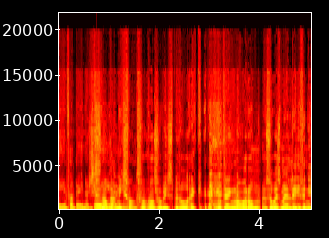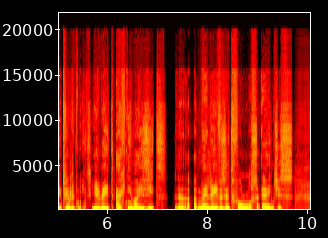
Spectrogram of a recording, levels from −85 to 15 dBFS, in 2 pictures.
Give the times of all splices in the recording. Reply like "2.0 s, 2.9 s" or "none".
5.1 s, 7.4 s

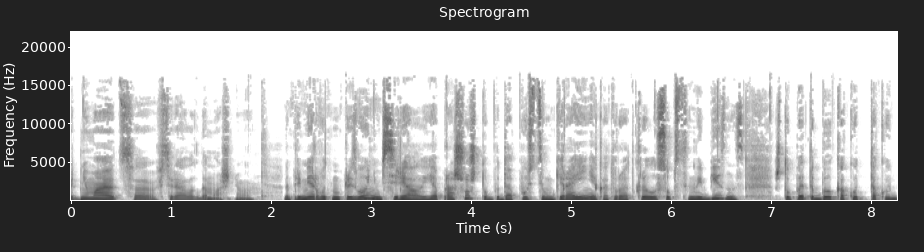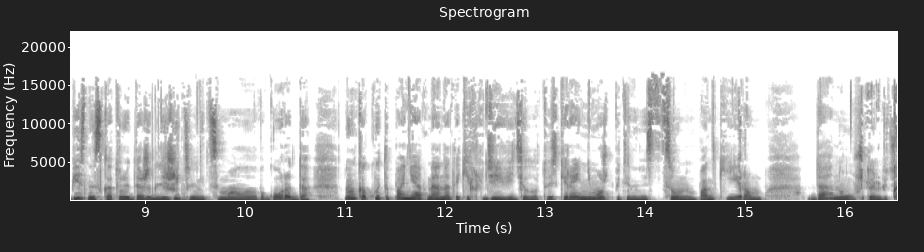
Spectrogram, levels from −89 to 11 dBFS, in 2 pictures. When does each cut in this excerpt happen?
2.1 s

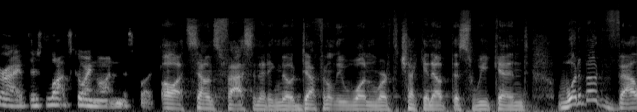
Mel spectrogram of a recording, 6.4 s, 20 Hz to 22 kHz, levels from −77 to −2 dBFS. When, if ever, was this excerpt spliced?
none

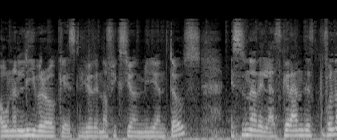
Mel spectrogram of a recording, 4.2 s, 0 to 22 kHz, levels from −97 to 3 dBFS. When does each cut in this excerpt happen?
2.9 s

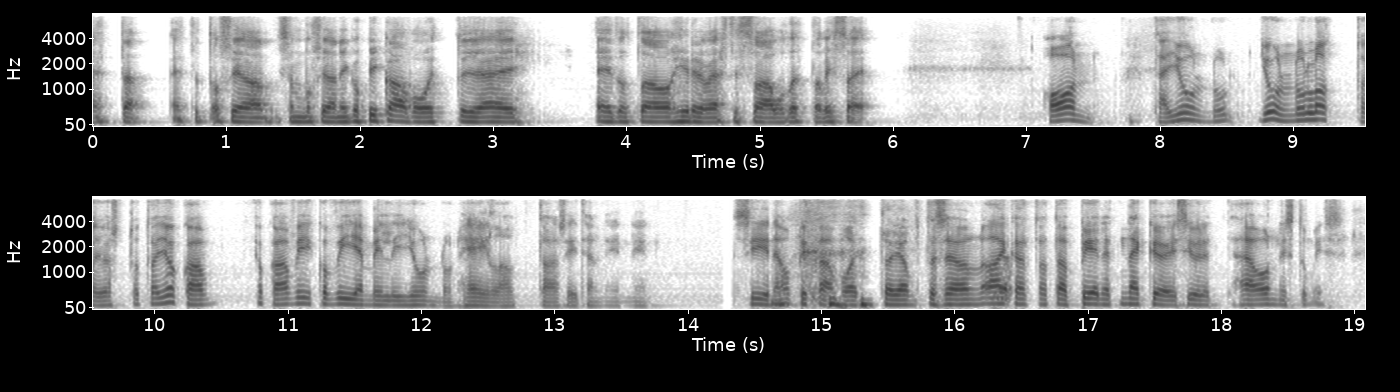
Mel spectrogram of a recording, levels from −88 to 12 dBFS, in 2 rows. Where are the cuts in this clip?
7.9 s

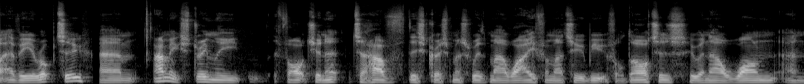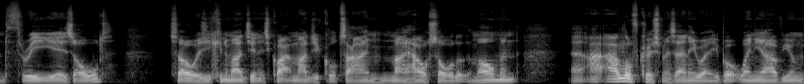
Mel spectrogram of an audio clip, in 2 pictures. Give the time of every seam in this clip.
0.9 s

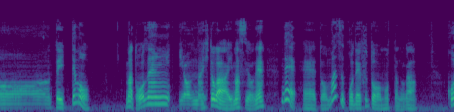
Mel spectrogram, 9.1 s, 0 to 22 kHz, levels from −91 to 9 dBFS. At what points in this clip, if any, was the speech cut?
5.6 s, 6.9 s

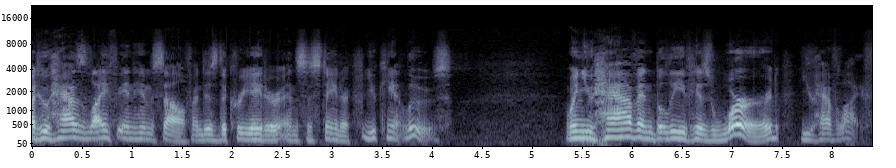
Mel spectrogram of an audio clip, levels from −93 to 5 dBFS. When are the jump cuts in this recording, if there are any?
3.3 s

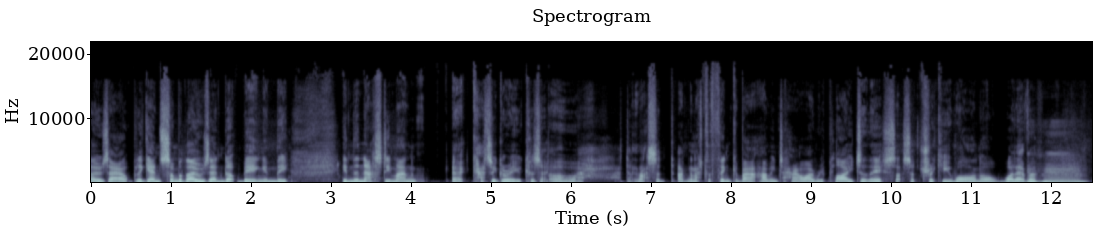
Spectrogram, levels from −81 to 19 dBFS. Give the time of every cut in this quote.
5.7 s, 6.8 s

